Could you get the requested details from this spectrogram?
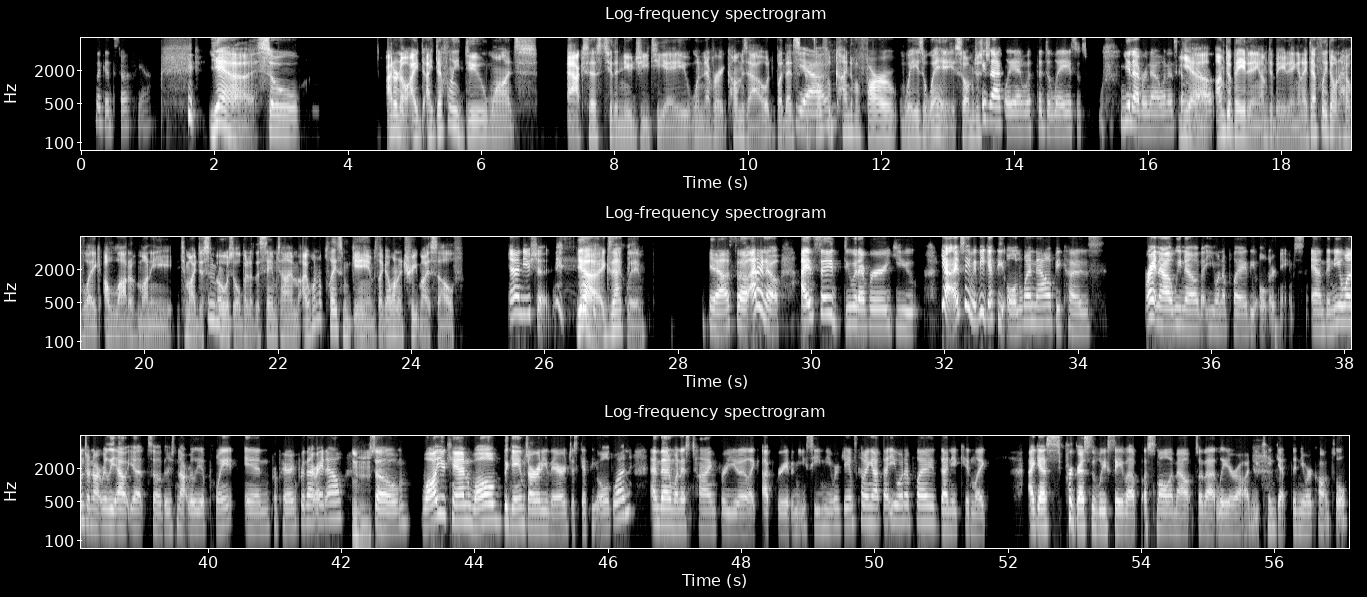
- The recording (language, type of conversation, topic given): English, unstructured, What small daily ritual should I adopt to feel like myself?
- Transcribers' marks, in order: chuckle; alarm; chuckle; giggle; tapping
